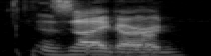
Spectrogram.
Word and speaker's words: Zygarde: Zygarde.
